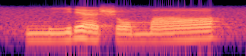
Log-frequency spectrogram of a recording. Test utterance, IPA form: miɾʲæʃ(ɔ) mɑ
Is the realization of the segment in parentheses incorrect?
no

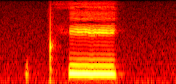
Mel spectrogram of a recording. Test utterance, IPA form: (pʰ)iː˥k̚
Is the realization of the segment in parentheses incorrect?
no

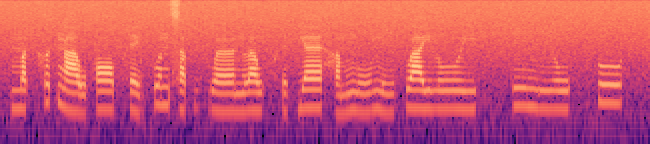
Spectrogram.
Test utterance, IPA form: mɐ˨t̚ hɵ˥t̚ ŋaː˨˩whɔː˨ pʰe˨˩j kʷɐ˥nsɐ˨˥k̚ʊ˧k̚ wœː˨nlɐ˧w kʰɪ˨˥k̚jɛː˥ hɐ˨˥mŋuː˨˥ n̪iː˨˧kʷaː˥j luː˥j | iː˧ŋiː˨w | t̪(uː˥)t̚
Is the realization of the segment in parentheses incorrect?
no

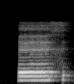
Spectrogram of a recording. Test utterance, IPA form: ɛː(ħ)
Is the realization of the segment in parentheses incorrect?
yes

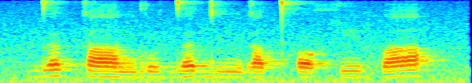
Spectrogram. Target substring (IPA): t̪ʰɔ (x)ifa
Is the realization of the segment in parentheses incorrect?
no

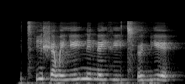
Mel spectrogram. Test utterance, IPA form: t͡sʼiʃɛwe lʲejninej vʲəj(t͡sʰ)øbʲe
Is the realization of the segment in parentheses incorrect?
yes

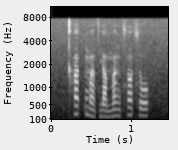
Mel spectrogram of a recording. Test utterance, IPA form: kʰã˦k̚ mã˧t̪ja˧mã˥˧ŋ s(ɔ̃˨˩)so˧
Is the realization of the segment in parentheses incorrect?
yes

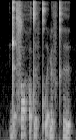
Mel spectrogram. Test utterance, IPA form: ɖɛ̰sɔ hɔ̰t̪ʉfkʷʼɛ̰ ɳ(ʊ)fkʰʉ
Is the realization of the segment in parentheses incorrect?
yes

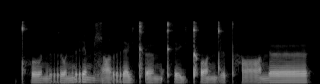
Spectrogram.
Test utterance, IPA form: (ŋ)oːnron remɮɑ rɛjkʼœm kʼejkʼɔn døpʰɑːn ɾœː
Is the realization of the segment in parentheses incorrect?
yes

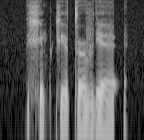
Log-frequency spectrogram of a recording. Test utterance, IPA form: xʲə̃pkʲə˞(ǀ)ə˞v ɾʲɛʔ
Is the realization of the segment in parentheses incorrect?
yes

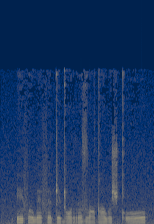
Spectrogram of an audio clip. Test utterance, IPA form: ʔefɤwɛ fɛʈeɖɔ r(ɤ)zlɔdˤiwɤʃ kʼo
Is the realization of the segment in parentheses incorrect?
no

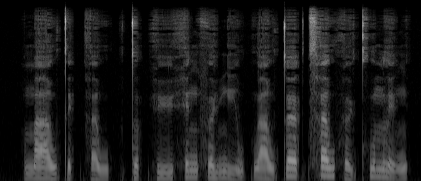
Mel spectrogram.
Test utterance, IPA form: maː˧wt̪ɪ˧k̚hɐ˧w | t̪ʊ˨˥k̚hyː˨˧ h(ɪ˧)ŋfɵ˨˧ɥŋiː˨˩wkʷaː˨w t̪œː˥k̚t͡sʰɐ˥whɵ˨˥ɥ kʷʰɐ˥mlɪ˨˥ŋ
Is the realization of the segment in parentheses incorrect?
no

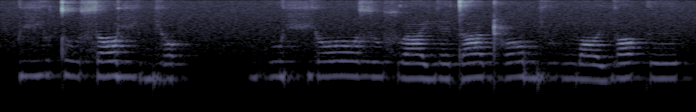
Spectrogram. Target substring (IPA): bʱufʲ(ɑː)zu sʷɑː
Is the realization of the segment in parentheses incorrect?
yes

